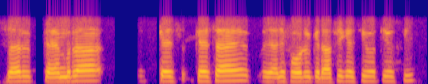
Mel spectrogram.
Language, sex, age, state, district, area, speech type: Urdu, male, 18-30, Uttar Pradesh, Saharanpur, urban, conversation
